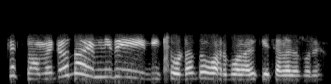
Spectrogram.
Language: Bangla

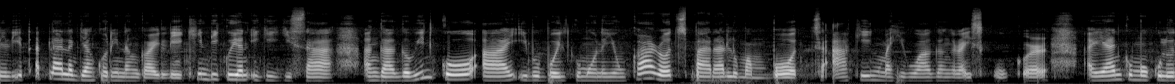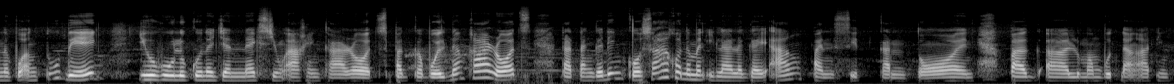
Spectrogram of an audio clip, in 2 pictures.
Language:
Filipino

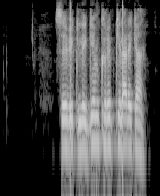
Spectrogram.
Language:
Uzbek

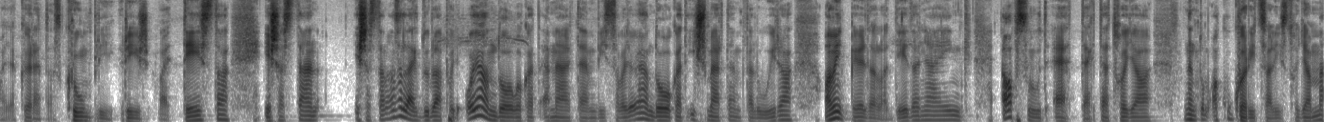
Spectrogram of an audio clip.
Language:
Hungarian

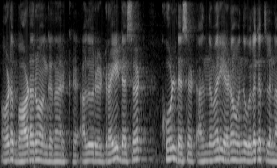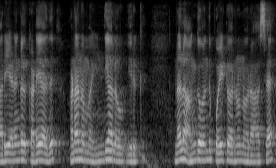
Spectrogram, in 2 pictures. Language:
Tamil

